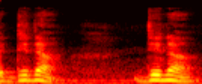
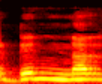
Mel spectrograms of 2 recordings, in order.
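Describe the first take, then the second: First: डिनर lower, light single न, weak ending; run together. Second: डिनर split as डिन-नर with a doubled न; overdone two-beat डिनर with long न; two separate syllables. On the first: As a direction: say डिनर as one unit, softly falling. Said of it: "इसको हम कभी भी दो syllable". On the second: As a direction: punch out both halves of डिनर, नर fully voiced. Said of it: "डिनर नहीं पढ़ते". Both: Shown as a demonstration.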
